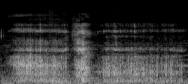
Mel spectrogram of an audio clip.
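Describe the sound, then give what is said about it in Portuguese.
A low, rumbling creature growl sustains for about two seconds, steady, with a brief louder swell midway before settling back into the throaty snarl; the creature growls again after licking its lips. “Ele olha para vocês de volta, lambe os beiços e volta a rosnar.”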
